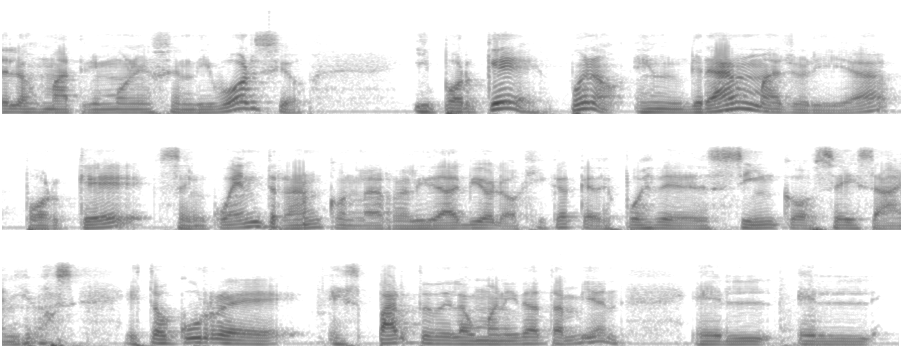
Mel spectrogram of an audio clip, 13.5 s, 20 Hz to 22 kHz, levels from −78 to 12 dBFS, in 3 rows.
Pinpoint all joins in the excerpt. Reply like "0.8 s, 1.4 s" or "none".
5.2 s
